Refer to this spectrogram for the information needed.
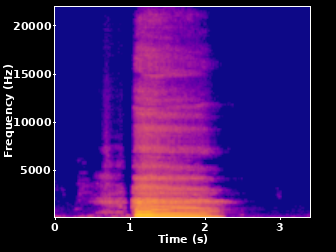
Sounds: Sigh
